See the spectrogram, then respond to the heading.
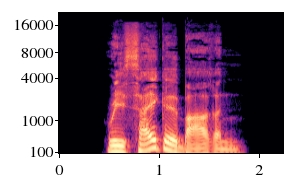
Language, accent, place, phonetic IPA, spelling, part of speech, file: German, Germany, Berlin, [ʁiˈsaɪ̯kl̩baːʁən], recycelbaren, adjective, De-recycelbaren.ogg
- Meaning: inflection of recycelbar: 1. strong genitive masculine/neuter singular 2. weak/mixed genitive/dative all-gender singular 3. strong/weak/mixed accusative masculine singular 4. strong dative plural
